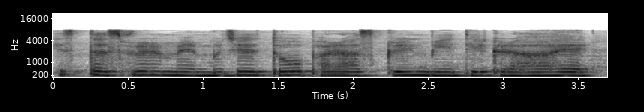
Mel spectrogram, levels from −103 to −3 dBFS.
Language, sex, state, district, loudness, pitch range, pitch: Hindi, female, Arunachal Pradesh, Papum Pare, -13 LUFS, 200-220 Hz, 210 Hz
